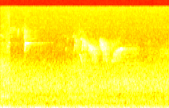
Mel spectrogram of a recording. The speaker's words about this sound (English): there's a chaffinch, first chaffinch song of the year. Get a bit closer to it.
